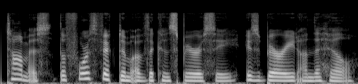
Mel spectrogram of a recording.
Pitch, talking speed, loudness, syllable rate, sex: 180 Hz, 200 wpm, -18 LUFS, 5.4 syllables/s, female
